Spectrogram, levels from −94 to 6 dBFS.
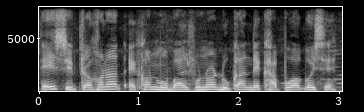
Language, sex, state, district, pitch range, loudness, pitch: Assamese, male, Assam, Sonitpur, 195-220 Hz, -13 LUFS, 205 Hz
